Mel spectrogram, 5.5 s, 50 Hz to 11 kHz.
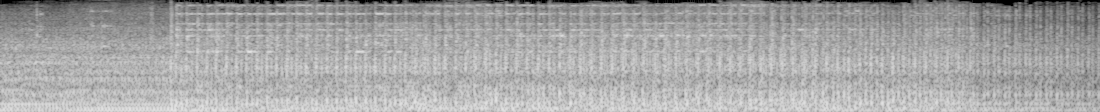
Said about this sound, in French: Pour le MP3, c'est 100 décibels, le bruit d'un marteau-piqueur.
